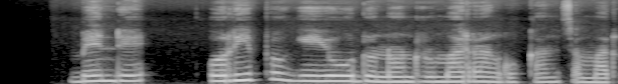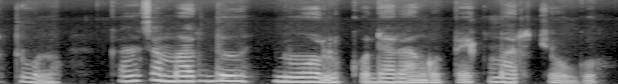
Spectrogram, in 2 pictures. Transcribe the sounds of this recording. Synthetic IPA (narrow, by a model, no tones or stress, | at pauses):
bende | oɾɪpoɡɪjʊdononɾumaɾaŋɡɔkansamart̪uno | kansamard̪uɲwolkʰɔdaɾa̰ŋɡɔpɛkmart͡ʃo̰ɡo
